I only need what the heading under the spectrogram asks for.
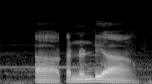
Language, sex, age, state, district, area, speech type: Telugu, male, 30-45, Andhra Pradesh, Bapatla, urban, spontaneous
